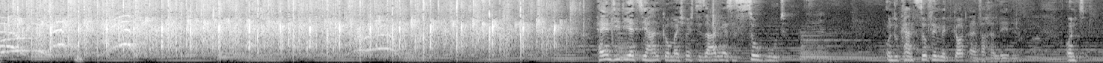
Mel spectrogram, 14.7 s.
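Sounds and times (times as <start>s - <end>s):
faint voices and cheers: 0.0s - 2.1s, 4.6s - 5.6s
crowd applauding: 0.0s - 7.9s
speech: 8.0s - 10.8s, 11.8s - 14.6s.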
